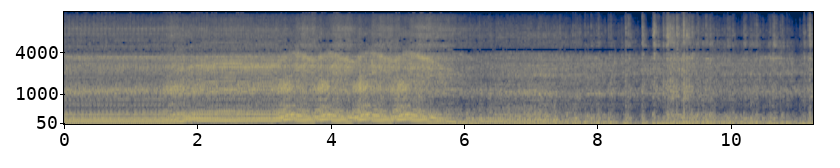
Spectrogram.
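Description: Carbureted Roush-built 427 small-block V8 in a Cobra replica idling, stepping up to a higher steady speed about two seconds in, then blipped several times in quick succession before dropping back to idle about six seconds in. The engine is freshly rebuilt and not yet fully tuned.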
